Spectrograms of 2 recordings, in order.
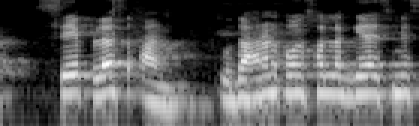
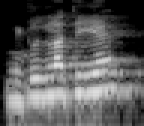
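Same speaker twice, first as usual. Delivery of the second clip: ordinary talk, nothing marked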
